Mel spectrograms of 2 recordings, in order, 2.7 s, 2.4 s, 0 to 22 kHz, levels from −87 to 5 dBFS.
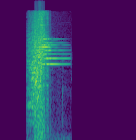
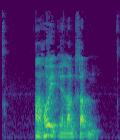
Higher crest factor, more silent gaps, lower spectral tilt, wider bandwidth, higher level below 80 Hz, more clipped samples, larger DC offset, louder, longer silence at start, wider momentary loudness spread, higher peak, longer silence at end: about the same, 14 dB vs 16 dB; neither; second, 2 dB/octave vs -7.5 dB/octave; first, over 20 kHz vs 14 kHz; first, -44 dBFS vs -52 dBFS; first, 0.2% vs under 0.1%; neither; first, -6 LUFS vs -16 LUFS; second, 0.5 s vs 0.7 s; first, 21 LU vs 13 LU; about the same, 0 dBFS vs -2 dBFS; first, 1.35 s vs 0.5 s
